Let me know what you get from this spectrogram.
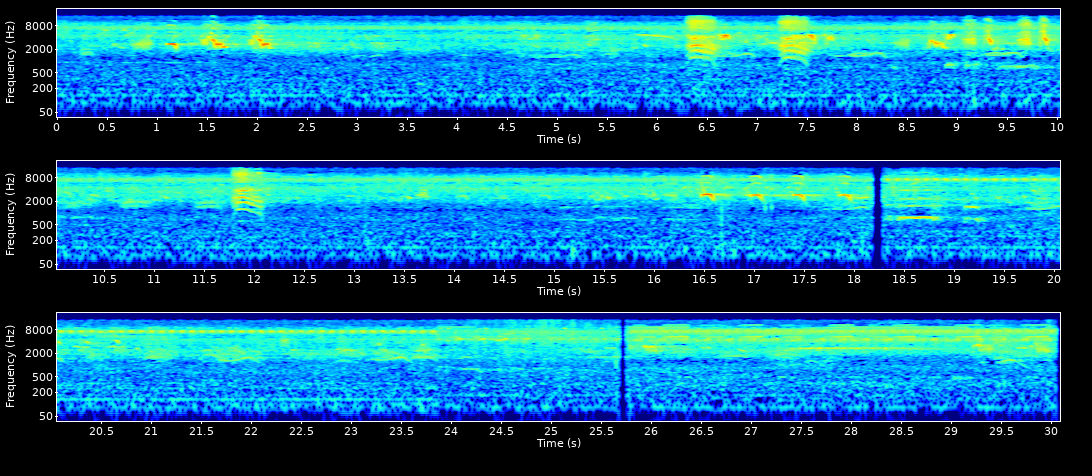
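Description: Small birds chirping and calling in short bursts, a few calls at a time with pauses between, over faint steady outdoor background noise.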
